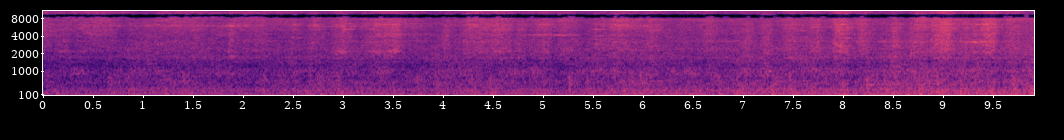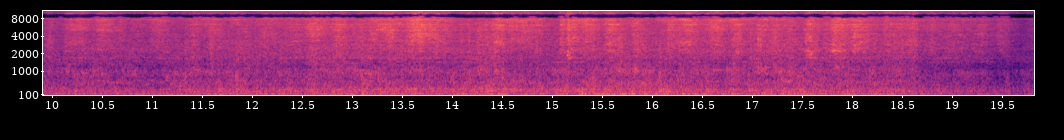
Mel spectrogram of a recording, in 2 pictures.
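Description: Coal train's container wagons rolling past on the rails, their wheels rumbling and clattering. The noise builds to its loudest past the middle and eases off near the end.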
